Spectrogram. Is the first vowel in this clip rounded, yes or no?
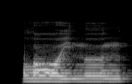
yes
